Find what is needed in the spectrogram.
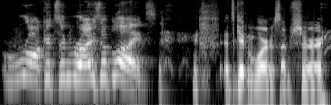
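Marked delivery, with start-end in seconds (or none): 0.0-2.1 put-on Australian accent. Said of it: "more like Rowdy, Rowdy Roddy Piper is what you're starting to sound like".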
